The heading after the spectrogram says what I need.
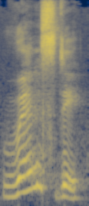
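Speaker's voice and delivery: "वेडनेसडे" as wens-day; two-syllable "वेडनेसडे", first D dropped; silent D. Shown as a demonstration. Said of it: "डी है इसका sound नहीं है".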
